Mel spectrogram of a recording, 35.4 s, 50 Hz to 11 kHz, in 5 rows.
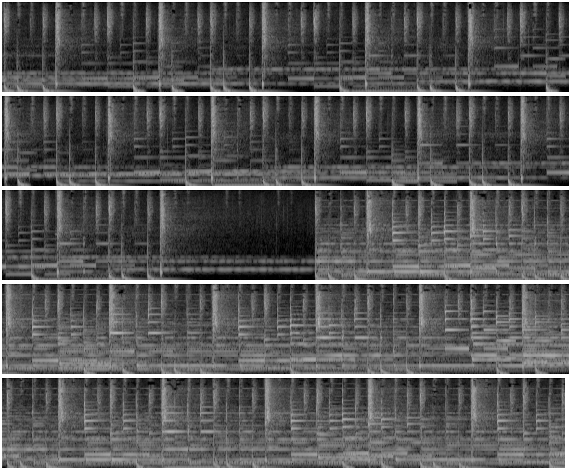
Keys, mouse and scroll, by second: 2.9 scroll up 1, 3.6 ctrl+z, 4.2 right click, 5.0 double click, 9.1 ctrl+z, 11.5 double click, 11.8 right click, 19.7 double click, 25.9 right click, 27.0 double click, 32.4 middle click, 33.1 scroll up 1, 33.4 alt+click, 34.2 middle click.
